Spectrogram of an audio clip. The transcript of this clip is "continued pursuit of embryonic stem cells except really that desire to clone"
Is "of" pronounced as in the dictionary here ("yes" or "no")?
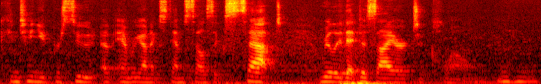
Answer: yes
